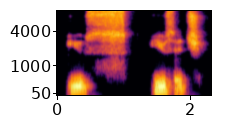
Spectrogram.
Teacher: We have to use the S sound. S, no voice.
